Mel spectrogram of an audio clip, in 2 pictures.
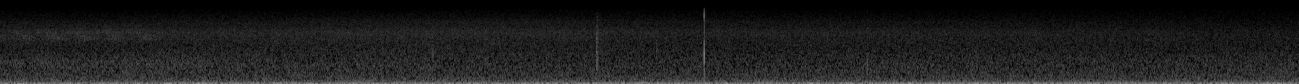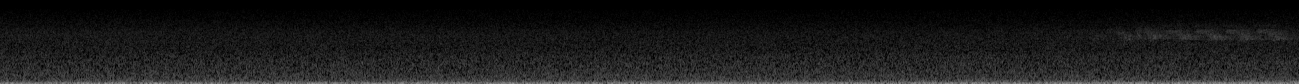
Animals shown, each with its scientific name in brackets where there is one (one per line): Ovenbird (Seiurus aurocapilla)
